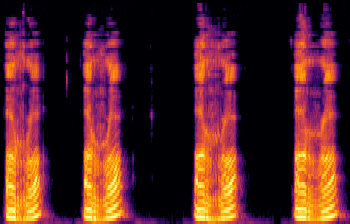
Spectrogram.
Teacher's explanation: را موٹا پڑھا جائے گا، اور یہ انگلش آر کی طرح نہیں ہے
